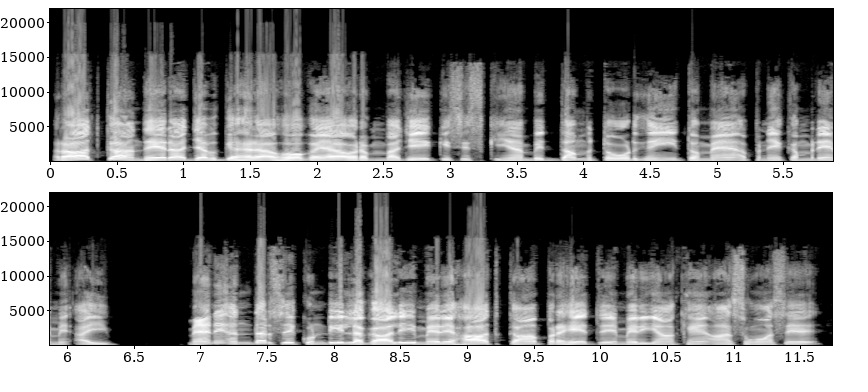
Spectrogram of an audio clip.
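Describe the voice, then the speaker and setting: Crisp, dry-voiced male story narrator. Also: on the high side, no echo. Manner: dramatic, tense storytelling. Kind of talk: scripted first-person story narration.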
